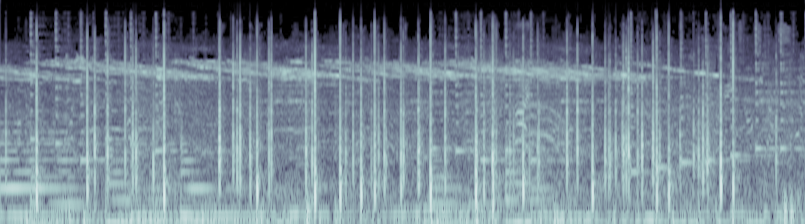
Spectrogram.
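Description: Aerial fireworks at a display finale: rapid bangs and crackling reports, several a second, with music playing underneath.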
